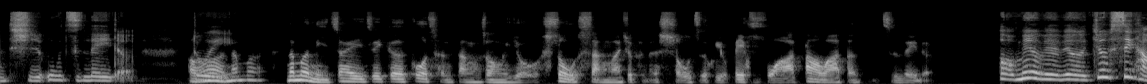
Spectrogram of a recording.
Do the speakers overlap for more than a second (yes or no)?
no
